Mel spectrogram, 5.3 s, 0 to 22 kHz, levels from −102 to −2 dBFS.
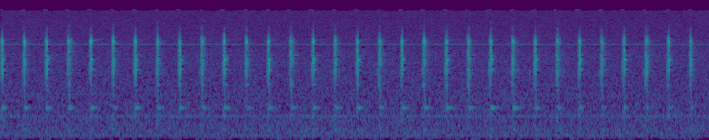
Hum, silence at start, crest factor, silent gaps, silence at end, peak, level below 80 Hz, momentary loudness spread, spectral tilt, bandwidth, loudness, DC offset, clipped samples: none; 0 s; 30 dB; none; 0 s; -22 dBFS; under -90 dBFS; 3 LU; 2 dB/octave; 16.5 kHz; -48 LUFS; under 0.1%; under 0.1%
